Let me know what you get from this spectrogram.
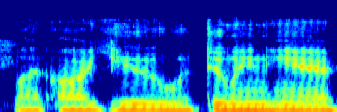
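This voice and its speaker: A man uses a put-on character voice at a medium pitch. His intonation is monotone and flat. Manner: flat, emotionless.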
